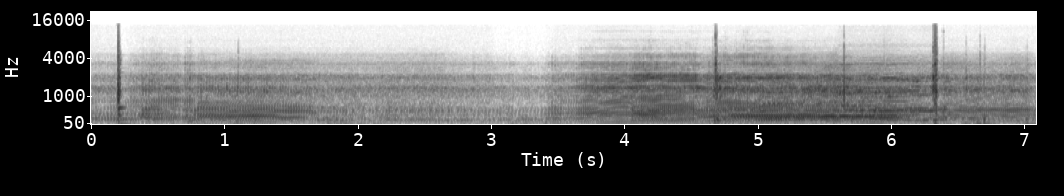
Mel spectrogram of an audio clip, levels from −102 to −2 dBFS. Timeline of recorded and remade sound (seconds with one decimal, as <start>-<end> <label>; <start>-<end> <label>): 0.0-5.6 recorded; 5.6-6.3 remade; 6.3-7.1 recorded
